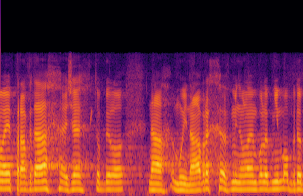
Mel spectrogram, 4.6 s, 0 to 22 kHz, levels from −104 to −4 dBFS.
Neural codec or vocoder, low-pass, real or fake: none; 7.2 kHz; real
